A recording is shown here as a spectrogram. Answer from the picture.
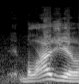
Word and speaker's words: Bellagio: b it's the bellagio bellagio has three syllables bellagio four syllables resorts world has two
